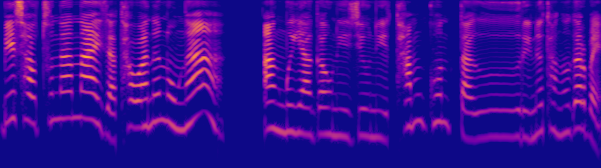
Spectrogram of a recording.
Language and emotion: Bodo, disgusted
